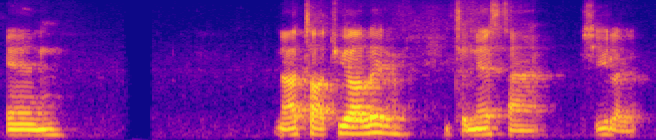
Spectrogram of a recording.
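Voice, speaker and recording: An American man with a deep Southern accent, reading and commenting casually on the news in a halting, folksy, colloquial way. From United States. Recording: echoey room.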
